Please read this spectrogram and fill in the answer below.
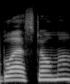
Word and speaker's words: glioblastoma: glioblastoma Thank you.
